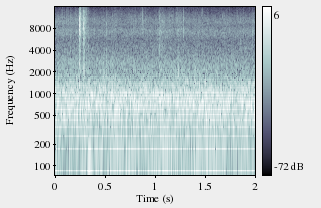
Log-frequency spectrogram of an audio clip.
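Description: Steady outdoor hiss with a few faint, soft hoofbeats of a horse moving on the arena surface.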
